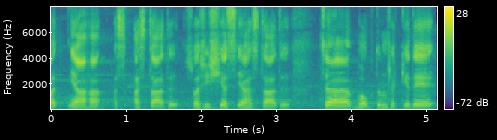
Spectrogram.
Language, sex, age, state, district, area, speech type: Sanskrit, male, 18-30, Tamil Nadu, Kanchipuram, urban, spontaneous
